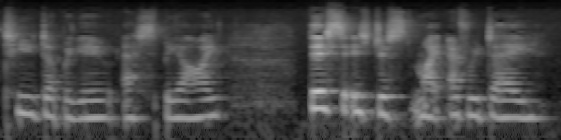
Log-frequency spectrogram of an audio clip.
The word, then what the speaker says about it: TWSBI: This one here that I just showed you, it's a Dsp, and it's pronounced TWSBI.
